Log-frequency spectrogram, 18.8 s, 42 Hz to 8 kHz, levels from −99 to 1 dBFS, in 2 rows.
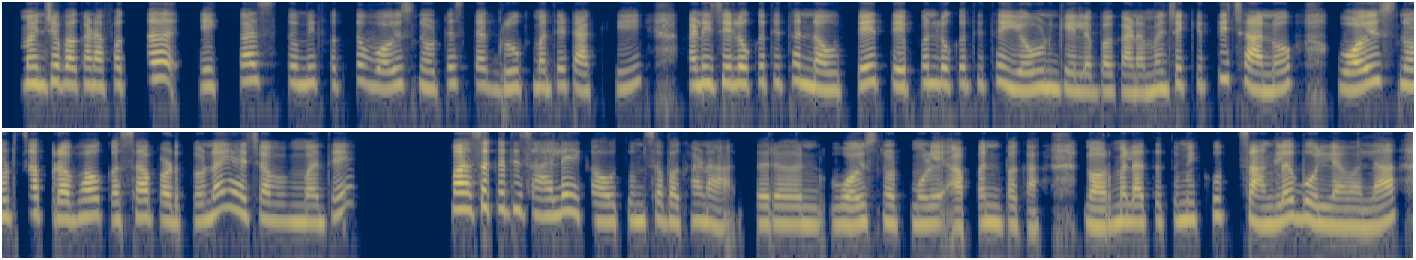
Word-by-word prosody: म्हणजे 270 +1 +3
बघा 260 -1 +1
ना, 245 - +2
फक्त 260 +5 -2 0.3
एकाच 295 +5 -1
तुम्ही 275 0 -4
फक्त 265 +3 -11
व्हॉइस 240 +2 -1
नोटीस 240 +4 -6
त्या 255 - -1
ग्रुपमध्ये 235 +1 -4
टाकली 220 +4 -3 0.3
आणि 265 +1 +4
जे 275 -1 +5
लोक 270 +1 +1
तिथे 275 +2 -6
नव्हते, 235 +2 +3
ते 240 - +5
पण 275 - -2
लोक 260 0 -3
तिथे 265 +2 -1
येऊन 225 0 +1
गेले 210 -2 +1
बघा 200 -1 0
ना, 190 - -1
म्हणजे 220 +5 -1
किती 255 +6 -1
छान 210 -2 +6
हो. 225 - 0 0.3
व्हॉइस 235 +7 +6
नोटचा 245 +2 0
प्रभाव 235 +2 +3
कसा 235 +3 +3
पडतो 200 0 -2
ना 280 - +3
ह्याच्यामध्ये. 205 - -2 0.7
मग 320 - +13
असं 360 +4 +7
कधी 320 -1 -1
झालंय 265 +3 0
का 205 - -3
हो, 195 - -1
तुमचं 205 +1 -4
बघा 200 +1 -5
ना 190 - -3 0.2
तर 185 0 -3
अ, 180 0 -3 0.2
व्हॉइस 175 +2 +1
नोटमुळे 185 -1 -2
आपण 185 +3 -3
बघा 165 -4 -4 0.3
नॉर्मल 175 +4 +2
आता 190 +1 0
तुम्ही 210 +1 -3
खूप 250 -1 -7
चांगलं 185 +6 +4
बोलल्या 180 -7 0
मला, 165 +5 +1
225 Hz, 185 wpm, -26 LUFS, 200-260 Hz, 0.7 s, मग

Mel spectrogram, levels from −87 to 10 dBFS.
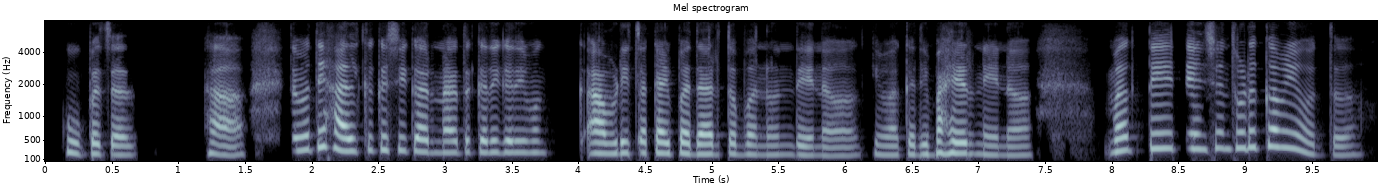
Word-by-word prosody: खूपच 215 -3 -1
अ 190 - +3 0.6
हां. 190 -3 +1 0.4
तर 275 - +1
मग 295 - +1
ते 360 - +5
हलकं 270 0 +5
कशी 285 -1 -2
करणार? 235 -2 +3
तर - - -3
कधी-कधी 240 0 +1
मग, 240 0 -8 0.4
आवडीचा 225 +1 +2
काही 225 - +7
पदार्थ 205 -1 +3
बनवून 195 0 -5
देणं 175 -1 -4
किंवा 190 -2 -5
कधी 200 0 -2
बाहेर 225 -1 +4
नेणं. 185 -1 -5 0.7
मग 275 - +5 0.2
ते 325 0 +3
टेन्शन 315 0 -1
थोडं 340 +1 +1
कमी 355 -3 +3
होतं. 190 -6 -7
225 Hz, 160 wpm, -22 LUFS, 195-270 Hz, 0.7 s, काही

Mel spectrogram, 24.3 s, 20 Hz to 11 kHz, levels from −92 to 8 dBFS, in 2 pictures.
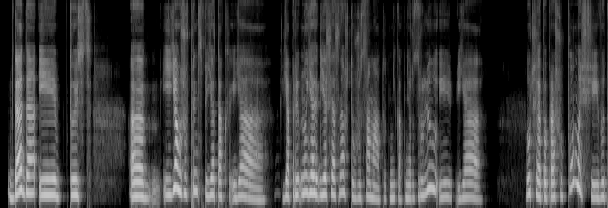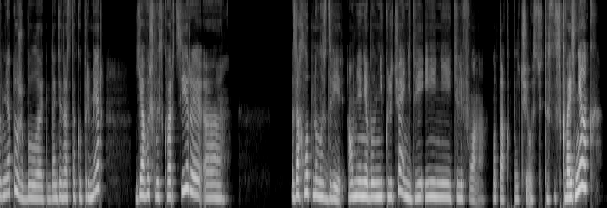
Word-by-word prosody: Да-да. 270 +4 +5
И 250 -2 +3
то 245 - +1
есть, 240 -1 -2 0.7
а, 225 0 +6 0.4
и - - -9
я 340 +9 +6
уже, 275 -3 +1
в 255 - -17
принципе, 300 -6 -4
я 250 +1 +1
так, 225 -2 -3
я 195 -5 -2 0.3
я 220 +3 -1
при 250 +2 -1
ну, 265 +2 -1
я 275 0 +4
если 255 +1 +1
я 250 - +1
знаю, 275 +3 -4
что 265 -5 -9
уже 205 0 -6
сама 205 -4 -4
тут 190 +2 -18
никак 200 -1 -7
не 200 - -3
разрулю, 235 - -2
и 215 -5 -6
я 200 -1 -4 0.9
лучше 260 0 -2
я 225 - +3
попрошу 220 +1 -2
помощи, 350 - -3
и 205 0 -1
вот 220 +2 -4
у - - -3
меня 245 +3 -1
тоже 275 - -1
был 200 +2 -1
1 195 +2 -3
раз 210 -1 -2
такой 220 -2 -7
пример. 235 +12 -1 0.6
Я 240 +6 +3
вышла 240 -1 -2
из 225 +1 -7
квартиры, 245 +4 +1
а 205 -2 -3 1.3
захлопнулась 245 0 +1
дверь. 185 -3 -2
А 215 - -2
у - - +2
меня 230 0 +5
не 230 0 +7
было 220 0 +2
ни 220 0 +4
ключа, 225 +7 -3
и 260 - -1
ни 215 -3 +3
две 205 +3 -2
и 220 +1 +1
ни 215 -1 +1
телефона. 195 -5 -8
Вот 200 0 -9
так 170 -1 -8
получилось. 185 -2 -8
Чё-то 185 - -10
с 185 +3 -11
сквозняк 260 - +5
220 Hz, 170 wpm, -22 LUFS, 205-250 Hz, 1.3 s, не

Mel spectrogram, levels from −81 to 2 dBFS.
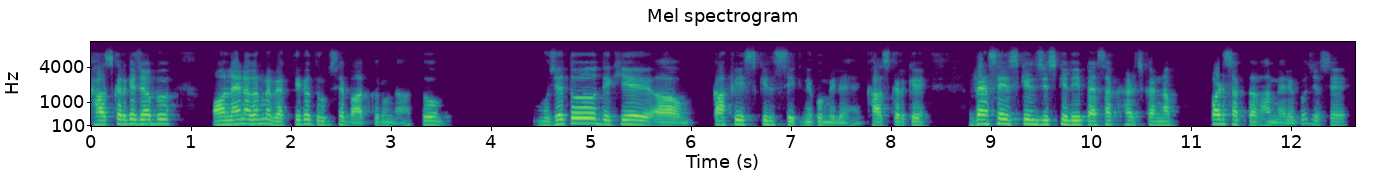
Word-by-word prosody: ख़ास 155 -1 +2
करके 180 0 +3
जब 175 0 +3 0.6
ऑनलाइन 155 +4 +4
अगर 175 0 +4
मैं 180 0 +1
व्यक्तिगत 165 +4 0
रूप 140 -2 -3
से 145 +3 -3
बात 110 +1 0
करूँ 125 -1 -7
ना 110 +7 -11
तो। 150 -1 -2 0.9
मुझे 160 +6 +1
तो 200 0 +7
देखिए 165 -1 +2
अ, - - -1 0.6
काफ़ी 150 +2 +2
स्किल्स 155 -2 -5
सीखने 130 -3 -3
को 135 +1 -4
मिले 115 -2 -4
हैं। 105 - -11
ख़ास 125 0 0
करके 130 0 -1 0.6
वैसे 175 +1 +5
स्किल 175 0 +1
जिसके 160 +1 +1
लिए 155 0 +4
पैसा 140 +2 0
खर्च 150 0 -3
करना 135 -1 -1 0.4
पड़ 180 0 +5
सकता 165 -6 -2
था 120 +2 -4
मेरे 115 -3 -5
को 170 - -9
जैसे, 145 -5 -7
155 Hz, 180 wpm, -18 LUFS, 135-170 Hz, 0.9 s, तो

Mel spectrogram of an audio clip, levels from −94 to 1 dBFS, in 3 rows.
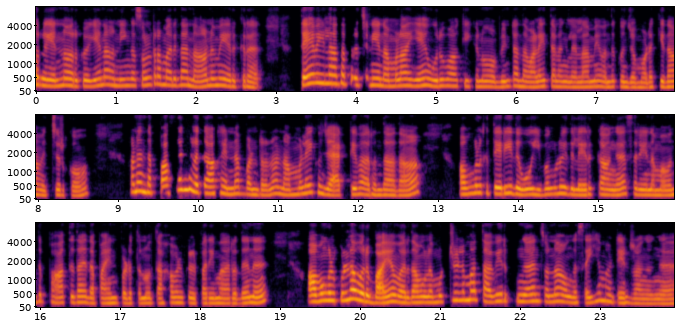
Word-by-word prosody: ஒரு 245 -3 +2
எண்ணம் 235 +2 +1
இருக்கும். 205 -1 0
ஏனா, 260 +2 -2 0.2
நீங்க 230 +1 -3
சொல்ற 255 +4 -2
மாரி 235 -1 -1
தான் 235 -3 -1
நானுமே 235 +5 -1
இருக்கிறேன். 190 -4 -3 0.6
தேவையில்லாத 305 +1 +3
பிரச்சனைய 245 0 -1
நம்மளா 210 +2 0 0.2
ஏன் 235 0 0
உருவாக்கிக்கணும். 205 -2 -2
அப்படீன்ட்டு 190 +4 -3
அந்த 190 -2 -2
வலைத்தளங்கள் 190 -1 -3
எல்லாமே 185 +2 -2
வந்து 185 +1 -3
கொஞ்சம் 170 -2 -3
முடக்கி 175 +3 -2
தான் 190 -1 0
வச்சிருக்கோம். 170 0 -5 0.6
ஆனா, 285 +2 +3
இந்த 260 -2 +2
பசங்களுக்காக 265 -4 +3
என்ன 215 +2 0
பண்றோம்னா, 190 +2 -1
நம்மளே 210 +7 0
கொஞ்சம் 200 -7 +2
ஆக்டிவ்வா 200 +3 -1
இருந்தா 180 0 -1 0.2
தான் 190 +7 +1 0.6
அவங்களுக்கு 250 +4 0
தெரியிது. 220 0 +4
ஓ! - - +4
இவங்களும் 215 +5 0
இதில 195 -3 +1
இருக்காங்க. 190 -2 -1 0.2
சரி 195 -3 -1
நம்ம 175 0 -1
வந்து 195 +6 -3
பார்த்து 190 +1 -2
தான் 205 0 +2
இத 175 - -1
பயன்படுத்தணும். 175 0 -2
தகவல்கள் 185 0 -3
பரிமாறுதுன்னு, 175 +2 0 0.7
அவங்களுக்குள்ள 270 +5 +5
ஒரு 230 - +6
பயம் 210 +5 +5
வருது. 195 0 +2
அவங்கள 200 0 +2
முற்றிலுமா 275 +6 0
தவிர்க்கங்கன்னு 235 +2 -1
சொன்னா 225 +2 0
அவங்க 200 -3 +1
செய்ய 190 +5 -1
மாட்டேங்கிறாங்கங்க. 165 -7 -3
200 Hz, 150 wpm, -23 LUFS, 185-235 Hz, 0.7 s, ஒரு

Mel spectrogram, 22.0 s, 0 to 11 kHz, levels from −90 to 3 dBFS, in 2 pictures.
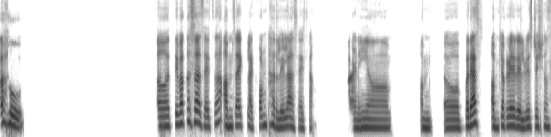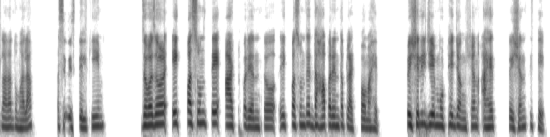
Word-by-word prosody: अ, 225 - +6
हो. 190 -5 +2 2.7
अ, 190 +1 +1
तेव्हा 225 +2 +3
कसं 270 -1 0
असायचं 190 +5 -5
आमचा 190 +1 0
एक 200 - -1
प्लॅटफॉर्म 190 +2 -5
ठरलेला 180 -4 -1
असायचा 155 -4 -7 0.8
आणि 155 +1 -2
अ, 160 - -1 1.0
अम, 160 -2 -1 0.3
अ, - - -6 0.4
बऱ्याच 210 +6 +6 0.3
आमच्याकडे 190 +3 0
रेल्वे 170 -1 0
स्टेशन्सला 175 0 -5
ना 175 - -1
तुम्हाला 155 0 -1 0.5
असे 190 +3 -5
दिसतील, 170 -2 -2
की 190 +1 0 0.9
जवळ-जवळ 210 +3 +7 0.2
1 240 -1 +5
पासून 245 0 +4
ते 240 0 +8 0.2
8 195 -1 +1
पर्यंत 170 -3 -1 0.4
1 195 - -4
पासून 205 -1 0
ते 220 - +1
10 190 -2 +2
पर्यंत 195 -1 +1
प्लॅटफॉर्म 160 -1 -1
आहेत, 145 -3 -3
स्पेशली 220 - +1
जे 215 +1 +6
मोठे 195 +2 +1
जंक्शन 185 0 -2
आहेत 175 0 +2
स्टेशन 165 -1 -5
तिथे. 170 -7 -6
185 Hz, 120 wpm, -24 LUFS, 165-205 Hz, 2.7 s, ते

